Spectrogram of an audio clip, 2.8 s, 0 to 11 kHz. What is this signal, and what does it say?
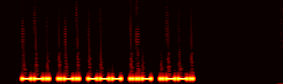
Morse code, heard as a keyed tone, about 40 wpm, 700 Hz. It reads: GROUP
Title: Sentences from Top 1000 Words - Review Part 1 - New Word Drill - 40wpm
